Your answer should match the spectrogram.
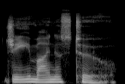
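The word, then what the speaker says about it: g−2: often referred to using the shorthand G2, pronounced G minus2.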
